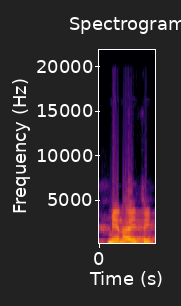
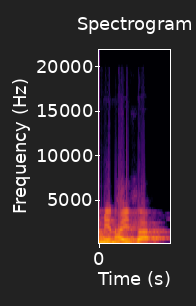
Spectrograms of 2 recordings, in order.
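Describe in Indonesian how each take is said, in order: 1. Kata terakhir diakhiri dengan vokal i. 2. Kata terakhir diakhiri dengan vokal a. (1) "salah itu ya" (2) "bukan min haitsa"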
